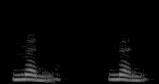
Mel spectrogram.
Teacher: Le E et le N se prononcent séparément, comme un en français.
